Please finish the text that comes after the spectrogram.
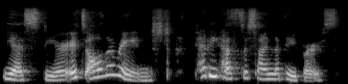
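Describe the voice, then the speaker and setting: A teenage woman playing a sweet, unflappable elderly aunt, genteel and gently scolding, in a high school radio play. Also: very animated, normal speed, slightly rough. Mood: calm, matter-of-fact.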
